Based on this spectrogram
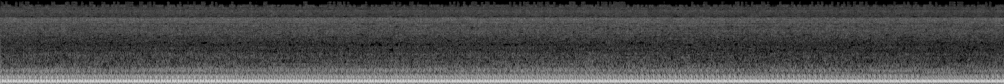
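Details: Date-coded 1969 383 HP Super Commando V8, just moved from a Barracuda into a 1969 Plymouth Road Runner, run with no tach and good oil pressure: strong, steady fast idle with a deep even rumble and no clatter or ticking. Runs healthy.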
